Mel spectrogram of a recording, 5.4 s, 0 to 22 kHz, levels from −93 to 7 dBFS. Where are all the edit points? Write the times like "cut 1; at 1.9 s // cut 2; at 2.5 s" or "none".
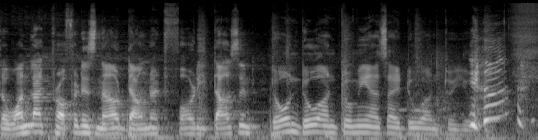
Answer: cut 1; at 2.6 s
